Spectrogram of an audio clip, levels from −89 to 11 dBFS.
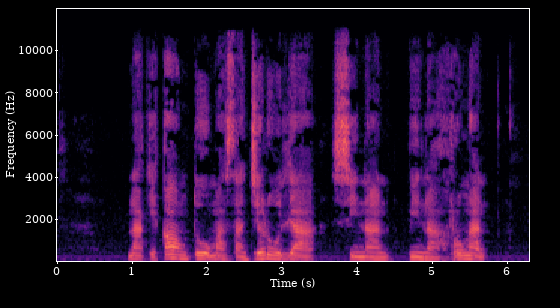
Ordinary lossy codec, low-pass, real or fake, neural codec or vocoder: AAC, 64 kbps; 10.8 kHz; fake; vocoder, 24 kHz, 100 mel bands, Vocos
